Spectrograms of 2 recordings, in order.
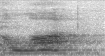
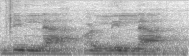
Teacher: Lam is only heavy fi lafz al-jalala, right? Fi lafz al-jalala, unless it's preceded by a kasra. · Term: thick versus thin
